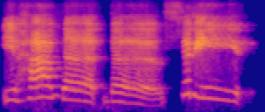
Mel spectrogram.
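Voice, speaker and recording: A woman's voice: fairly high pitch, sing-song, very slow, pushed and bright. Woman chatting casually, slightly dull audio. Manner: informal, self-interrupting, thinking aloud. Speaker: guest novelist. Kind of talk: casual podcast interview.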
